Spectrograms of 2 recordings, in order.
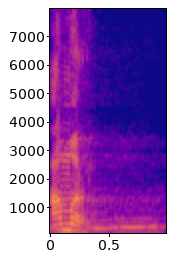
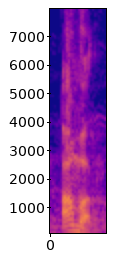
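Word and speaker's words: عمرو: लफ्ज ही नहीं है लफ्ज है अमर लिखा होता है उमरू लेकिन उसका मतलब वाओ जो है वो साइलेंट होता है और वाव का मतलब यह है कि आपने इसे पेश की बजाय जबर से पढ़ना है उमर की बजाय पढ़ना है अमर तो हजरत अमर बिन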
